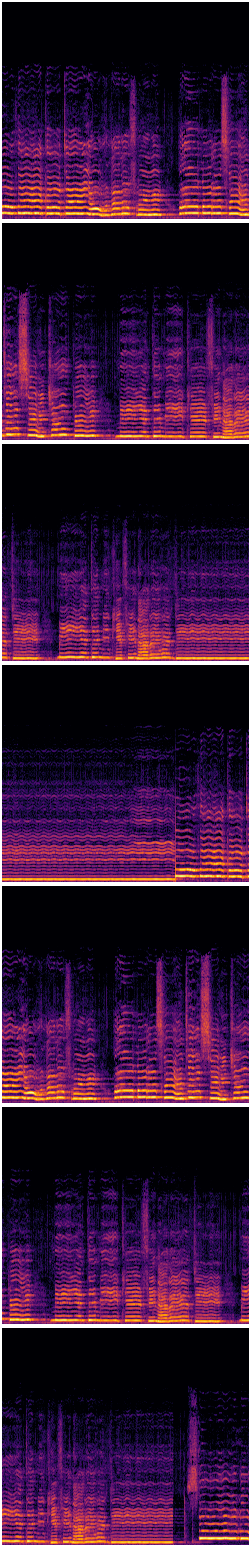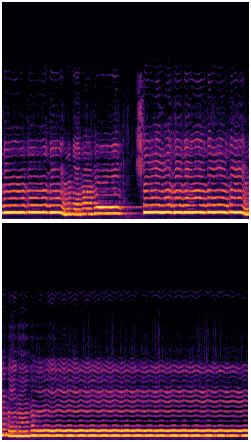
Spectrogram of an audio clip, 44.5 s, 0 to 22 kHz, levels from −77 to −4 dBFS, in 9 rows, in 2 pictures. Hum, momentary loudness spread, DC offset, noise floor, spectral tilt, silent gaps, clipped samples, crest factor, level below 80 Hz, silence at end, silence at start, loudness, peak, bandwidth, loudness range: none; 9 LU; under 0.1%; -35 dBFS; -2 dB/octave; none; under 0.1%; 12 dB; -68 dBFS; 0 s; 0 s; -13 LUFS; 0 dBFS; 15.5 kHz; 6 LU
